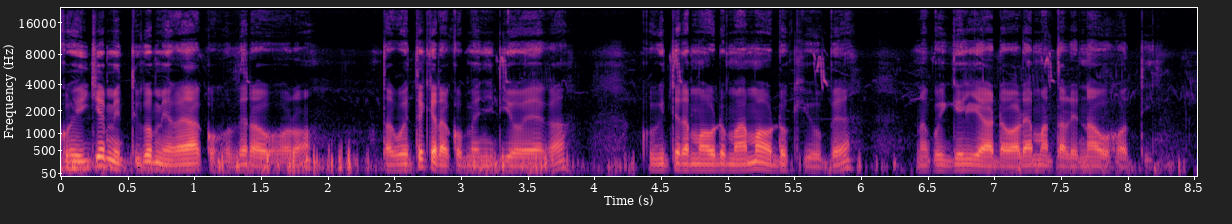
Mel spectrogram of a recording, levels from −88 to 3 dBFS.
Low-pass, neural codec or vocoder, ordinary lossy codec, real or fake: none; none; none; real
